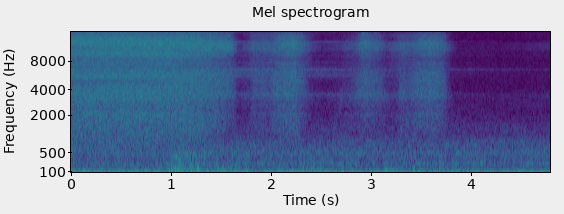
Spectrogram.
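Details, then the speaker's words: Shop air compressor line with a new in-line air/water separator for a plasma cutter, tank at 100–125 PSI: a steady, sharp hiss pulsing over background hum from a fitting that leaks unless mounted perfectly straight. "it has to be perfectly straight in order for it to not leak so I'm going to try to rig up a board behind here so I can mount this with a clamp or something cuz I don't like it leaking like that"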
